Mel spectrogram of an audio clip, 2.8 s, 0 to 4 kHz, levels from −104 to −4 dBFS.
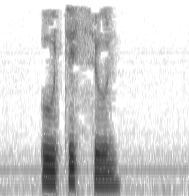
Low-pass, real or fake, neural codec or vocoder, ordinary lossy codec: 3.6 kHz; real; none; MP3, 16 kbps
